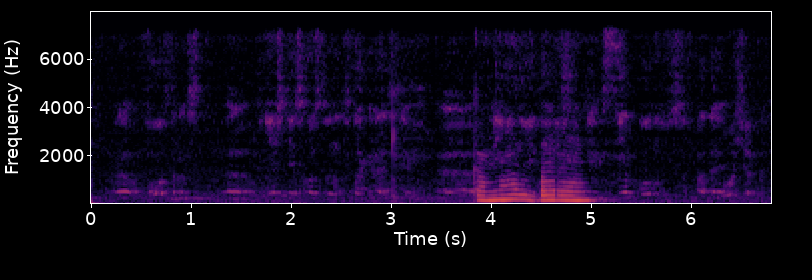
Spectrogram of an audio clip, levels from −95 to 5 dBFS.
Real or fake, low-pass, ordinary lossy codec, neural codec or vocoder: fake; 7.2 kHz; none; codec, 16 kHz, 16 kbps, FreqCodec, smaller model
